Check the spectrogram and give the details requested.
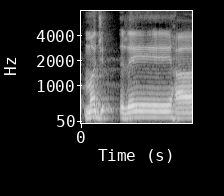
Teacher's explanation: مجہول یعنی کہ اردو کی را کی طرح اس را کو ہم پڑھیں گے، ری ہے لیکن یہاں پہ رے ہم پڑھیں گے، مجریہا، اس طرح پڑھنے کو امالہ کہا جاتا ہے۔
